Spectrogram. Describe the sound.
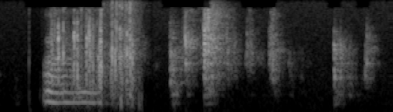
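A deck of cards being shuffled during a card reading gives a few brisk, crackling bursts of riffling and flicking, separated by short pauses and fairly loud.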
